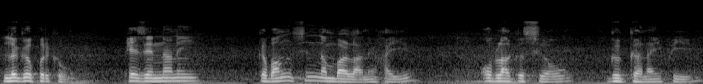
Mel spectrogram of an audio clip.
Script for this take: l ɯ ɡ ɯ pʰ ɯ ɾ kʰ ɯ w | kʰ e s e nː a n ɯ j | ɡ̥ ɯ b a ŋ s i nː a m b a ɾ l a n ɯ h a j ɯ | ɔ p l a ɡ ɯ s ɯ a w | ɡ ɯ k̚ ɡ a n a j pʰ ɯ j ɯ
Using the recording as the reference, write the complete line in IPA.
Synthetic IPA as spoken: l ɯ ɡ ɯ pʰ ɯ ɾ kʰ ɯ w | pʰ e z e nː a n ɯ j | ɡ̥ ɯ b a ŋ s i nː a m b a ɾ l a n ɯ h a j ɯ | ɔ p l a ɡ ɯ s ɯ a w | ɡ ɯ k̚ ɡ a n a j pʰ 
